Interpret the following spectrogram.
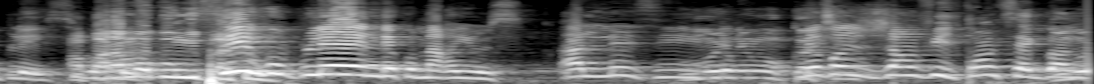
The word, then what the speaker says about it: Marius: Bazaka mibale, bango ka mibale, zaka ndeko Marcus. Eric, maître Eric, il faut bien prononcer mon nom. Marius. Je ne suis pas Marcus.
